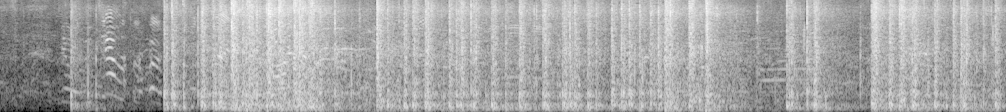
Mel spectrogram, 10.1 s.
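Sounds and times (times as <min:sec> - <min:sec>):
fireworks bangs and crackling: 0:00.1 - 0:10.0.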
